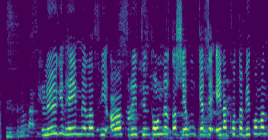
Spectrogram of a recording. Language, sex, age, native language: Icelandic, female, 18-19, Icelandic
